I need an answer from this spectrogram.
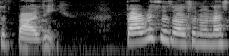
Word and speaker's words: Paris: The capital of France is Paris, but in French we pronounce it Paris.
